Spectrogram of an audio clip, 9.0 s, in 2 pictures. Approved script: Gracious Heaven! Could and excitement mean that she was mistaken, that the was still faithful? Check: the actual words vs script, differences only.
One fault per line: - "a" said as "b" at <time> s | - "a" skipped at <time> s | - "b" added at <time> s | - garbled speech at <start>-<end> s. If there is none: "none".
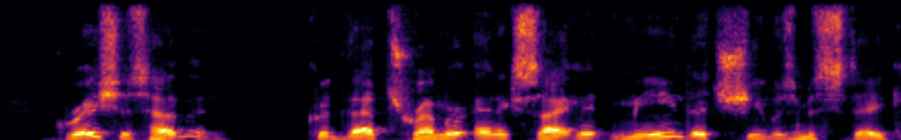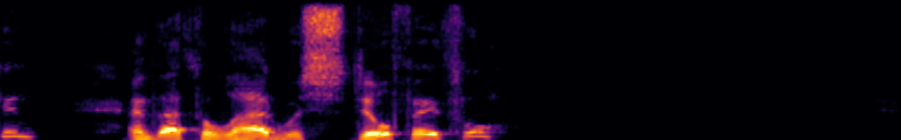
- "that tremor" added at 1.7 s
- "and" added at 5.2 s
- "lad" added at 5.6 s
